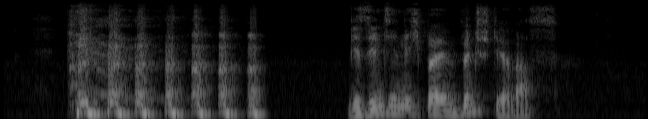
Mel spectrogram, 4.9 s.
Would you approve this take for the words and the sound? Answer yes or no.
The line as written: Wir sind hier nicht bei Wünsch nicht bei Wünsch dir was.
no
